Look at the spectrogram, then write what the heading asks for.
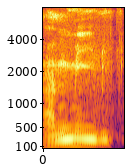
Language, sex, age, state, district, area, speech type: Nepali, male, 60+, West Bengal, Darjeeling, rural, spontaneous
